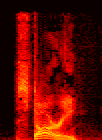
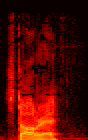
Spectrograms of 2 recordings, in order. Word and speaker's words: stare: So, starry, S-T-A-R-R-Y. No, stare, S-T-A-R-E. D-E-C-I-S-I-S is not decisis.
